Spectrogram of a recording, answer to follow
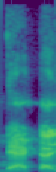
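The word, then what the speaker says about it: debtor: ठीक है भाई और डेटर इसमें बी साइलेंट है बेटा यहां तक कोई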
